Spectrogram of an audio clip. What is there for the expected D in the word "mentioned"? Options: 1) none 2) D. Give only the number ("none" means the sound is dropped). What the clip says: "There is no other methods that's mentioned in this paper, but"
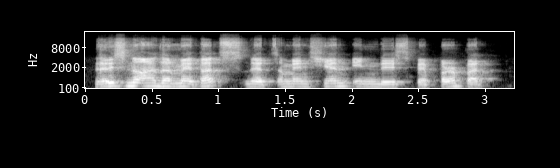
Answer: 1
